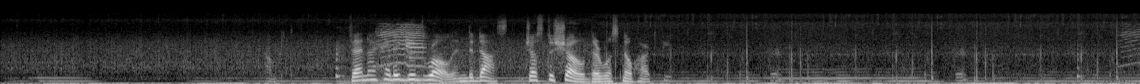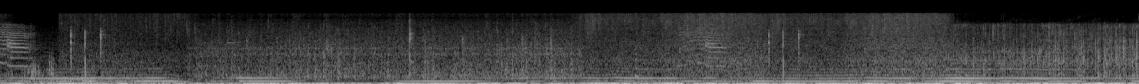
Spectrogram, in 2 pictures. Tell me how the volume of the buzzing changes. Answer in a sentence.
The volume of the buzzing goes up.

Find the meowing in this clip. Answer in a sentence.
The meowing can be heard from 3.4 to 4.3 s, from 10.8 to 12.6 s and from 17.8 to 19.6 s.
